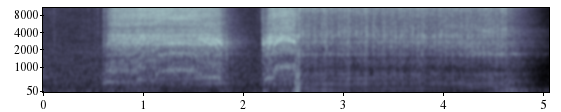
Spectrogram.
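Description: Hitachi DM2-series cordless impact driver driving a screw into a wooden board in two runs: a short run of about a second, a brief pause, then a longer run of about two and a half seconds that stops just before the end.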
